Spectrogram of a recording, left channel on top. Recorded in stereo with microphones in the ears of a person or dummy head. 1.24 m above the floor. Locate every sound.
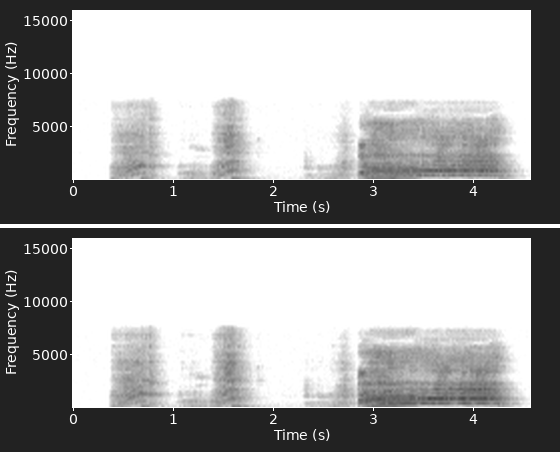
0.4 s a zipper: 15° left (ahead or behind), 2 m
2.8 s a scream: 35° right (ahead or behind), 2 m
